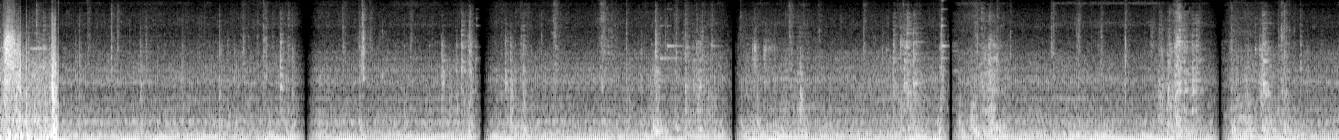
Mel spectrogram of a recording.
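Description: Yanmar excavator running while its bucket works dirt, faint, with a steady low hum and scattered light clicks. The sound comes in stretches of two to three seconds, cut apart by brief dropouts.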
